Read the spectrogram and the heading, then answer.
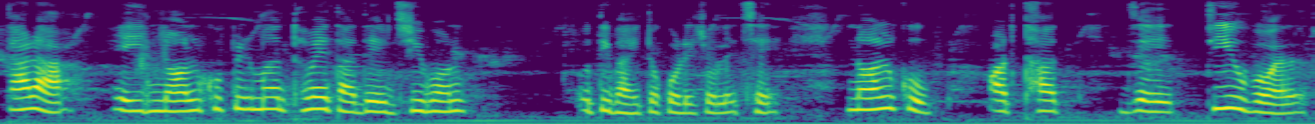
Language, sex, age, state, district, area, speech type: Bengali, female, 30-45, West Bengal, Paschim Medinipur, rural, spontaneous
